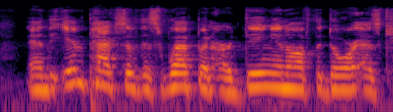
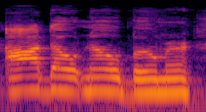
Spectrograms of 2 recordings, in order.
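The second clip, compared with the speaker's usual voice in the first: mock Southern hillbilly accent, a little low; Cannonball's hillbilly voice; 3 semitones lower than usual. Cannonball answering Boomer, in a mock hillbilly accent. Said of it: "hillbilly voice that they give Cannonball".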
